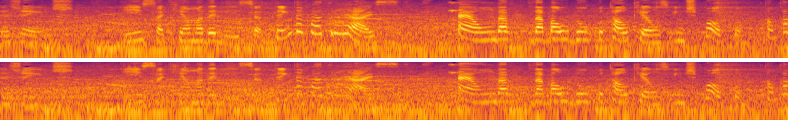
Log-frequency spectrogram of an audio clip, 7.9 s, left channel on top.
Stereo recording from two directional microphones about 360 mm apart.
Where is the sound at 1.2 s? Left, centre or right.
Centre.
